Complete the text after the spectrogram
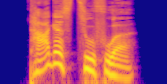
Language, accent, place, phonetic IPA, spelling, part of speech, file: German, Germany, Berlin, [ˈtaːɡəsˌt͡suːfuːɐ̯], Tageszufuhr, noun, De-Tageszufuhr.ogg
- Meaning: daily (dietary) intake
